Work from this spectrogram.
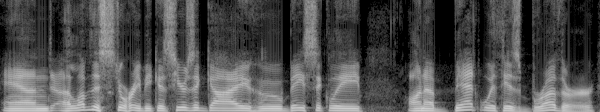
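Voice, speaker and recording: A man's voice: a little high, a little slow, dry recording, clean studio sound. A man hosting a radio show, chatty and upbeat, talking in long run-on sentences.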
